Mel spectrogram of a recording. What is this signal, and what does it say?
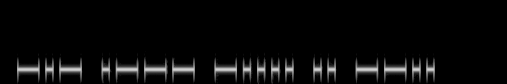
Morse code, heard as a keyed tone, about 17 wpm, 700 Hz. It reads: KJ6IZ
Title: USA Call Signs - 5 Characters - 17wpm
